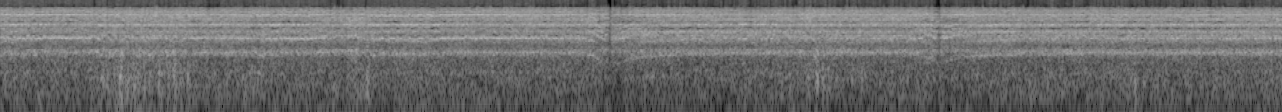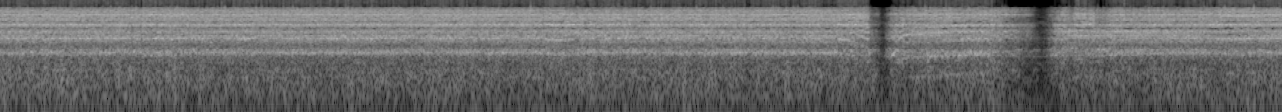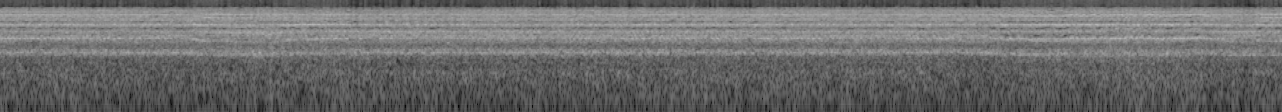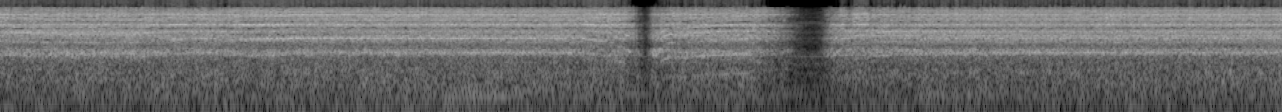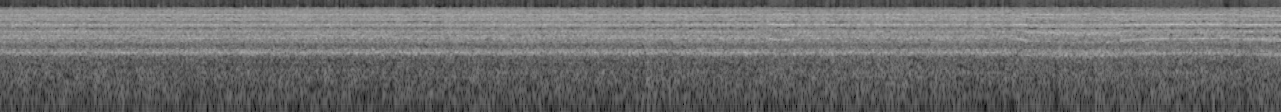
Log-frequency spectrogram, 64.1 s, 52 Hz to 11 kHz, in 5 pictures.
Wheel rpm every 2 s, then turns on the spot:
220, 230, 220, 200, 220, 220, 230, 230, 230, 230, 190, 120, 220, 230, 220, 230, 230, 230, 210, 210, 220, 230, 170, 120, 230, 230, 230, 230, 230, 230, 230, 220.
none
